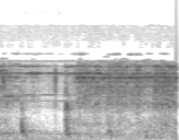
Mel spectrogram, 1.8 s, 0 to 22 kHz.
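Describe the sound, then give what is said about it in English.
A telephone in an apartment rings after 2 o'clock with a shrill, continuous high-pitched jangle that holds steady throughout, broken only by a couple of brief soft knocks underneath. “It was past 2 when I got back to my apartment and the phone was screaming for help.”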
